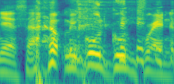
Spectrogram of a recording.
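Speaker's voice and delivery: high, loud laughing Percy impression; laughing accent imitation. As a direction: laugh through a broken English catchphrase. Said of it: "And they always say".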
